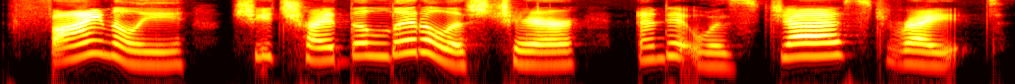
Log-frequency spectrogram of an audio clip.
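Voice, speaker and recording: A woman reads a children's story with animated, dramatic delivery. Her voice is high and very bright, and she takes her time over each phrase. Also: slow, gravelly, no room sound. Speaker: children's read-aloud storyteller. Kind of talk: expressive scripted storybook narration.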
